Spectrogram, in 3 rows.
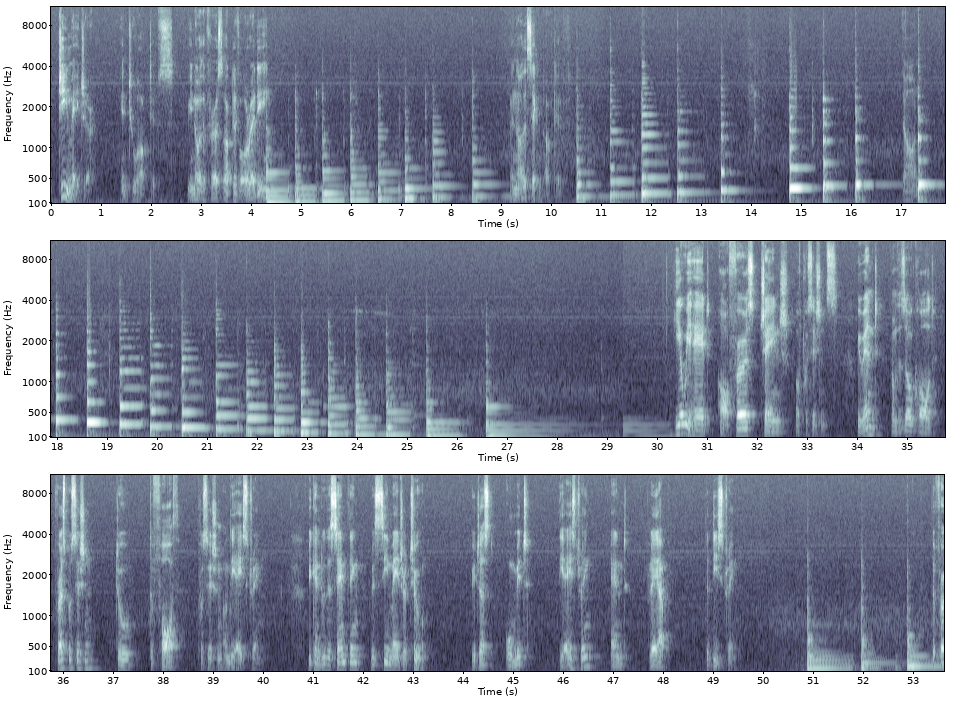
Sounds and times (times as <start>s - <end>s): Speech: 0.1s - 4.4s, 9.2s - 10.3s, 17.0s - 17.4s, 30.3s - 40.1s, 40.9s - 43.4s, 44.2s - 48.2s, 48.9s - 49.6s, 53.4s - 53.6s.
